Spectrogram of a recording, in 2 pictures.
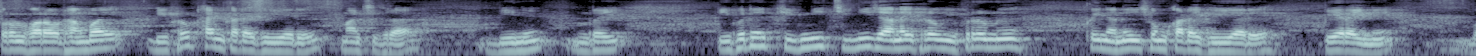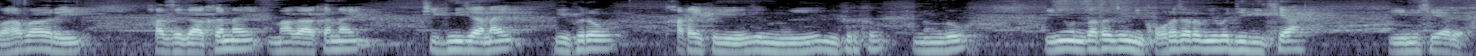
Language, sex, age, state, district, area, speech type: Bodo, male, 30-45, Assam, Kokrajhar, rural, spontaneous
